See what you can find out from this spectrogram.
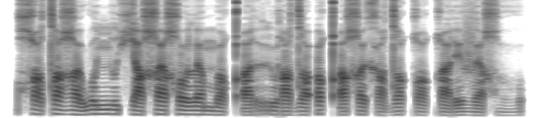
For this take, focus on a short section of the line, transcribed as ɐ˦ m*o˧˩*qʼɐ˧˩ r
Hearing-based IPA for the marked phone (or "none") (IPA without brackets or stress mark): o˧˩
